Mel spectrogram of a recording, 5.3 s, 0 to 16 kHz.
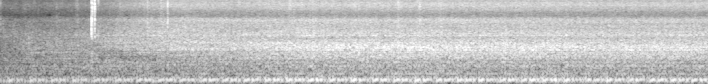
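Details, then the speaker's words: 2018 Ford Mustang GT 5.0 V8, cold morning at 28°F, idling: fast, fairly even valvetrain-type tick over the exhaust, loudest yet and coming and going; cause unknown, oil sample sent for metal analysis. "So I mean, it's really loud. This is the loudest I've ever heard it. Listen to that thing. I can't believe how loud it is. I'm kind of shocked."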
